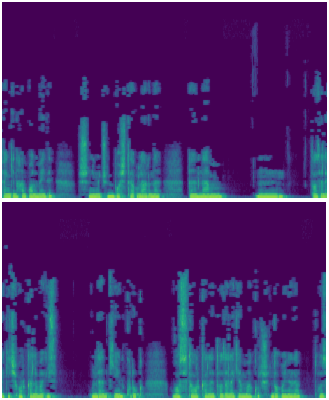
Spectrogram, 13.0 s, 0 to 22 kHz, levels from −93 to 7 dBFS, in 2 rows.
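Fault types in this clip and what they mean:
WMA compression: The speech has likely been through an early Windows Media Audio encoder running at a low rate, one that points to about 48 kbps. It quantises coarsely and drops weak spectral detail, so the speech sounds plainly washy and ringing, with hiss that rises and falls with it.
pre-echo: The codec spread quantisation noise sized for a sharp attack across its whole block, including the quiet stretch before the attack. From 10.76 to 10.81 s a short hiss runs 50 ms ahead of the onset, which arrives softened and smeared.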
